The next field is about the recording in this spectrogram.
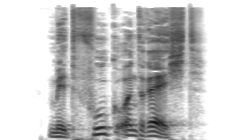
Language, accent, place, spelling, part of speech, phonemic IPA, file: German, Germany, Berlin, mit Fug und Recht, adverb, /mɪt ˈfuːk ʊnt ˈʁɛçt/, De-mit Fug und Recht.ogg
- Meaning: justifiably, rightly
